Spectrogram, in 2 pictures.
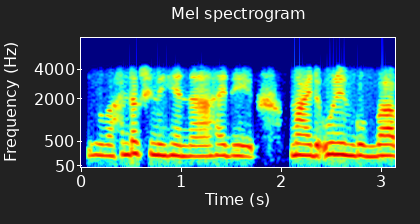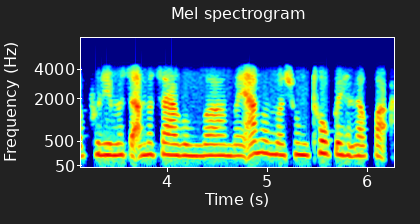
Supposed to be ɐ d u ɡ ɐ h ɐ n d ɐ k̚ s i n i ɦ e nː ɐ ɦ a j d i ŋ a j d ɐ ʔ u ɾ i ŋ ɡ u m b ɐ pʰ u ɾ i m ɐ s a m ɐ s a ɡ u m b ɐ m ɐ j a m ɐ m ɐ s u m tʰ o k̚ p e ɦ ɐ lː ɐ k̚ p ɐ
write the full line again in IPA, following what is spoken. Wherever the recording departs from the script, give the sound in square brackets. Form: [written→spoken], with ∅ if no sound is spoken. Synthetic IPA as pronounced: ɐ d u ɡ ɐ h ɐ n d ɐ k̚ s i n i ɦ e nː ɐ ɦ a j d i [ŋ→m] a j d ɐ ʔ u ɾ i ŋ ɡ u m b ɐ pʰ u ɾ i m ɐ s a m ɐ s a ɡ u m b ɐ m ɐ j a m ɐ m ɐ s u [m→ŋ] tʰ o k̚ p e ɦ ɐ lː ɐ k̚ p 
